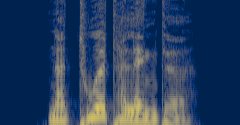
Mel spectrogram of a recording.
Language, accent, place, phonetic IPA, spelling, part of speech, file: German, Germany, Berlin, [naˈtuːɐ̯taˌlɛntə], Naturtalente, noun, De-Naturtalente.ogg
- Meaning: nominative/accusative/genitive plural of Naturtalent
